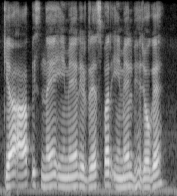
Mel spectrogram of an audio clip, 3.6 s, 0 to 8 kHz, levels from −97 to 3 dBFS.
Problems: constant background noise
